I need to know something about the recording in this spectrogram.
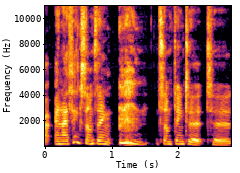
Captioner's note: clears her throat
